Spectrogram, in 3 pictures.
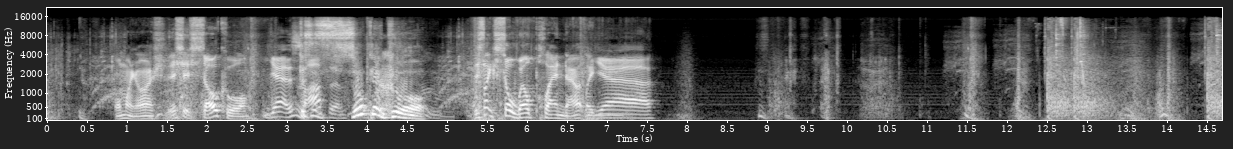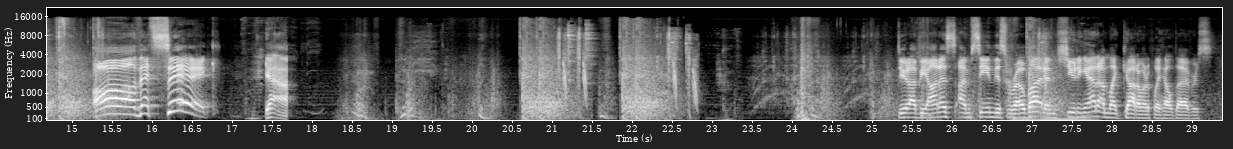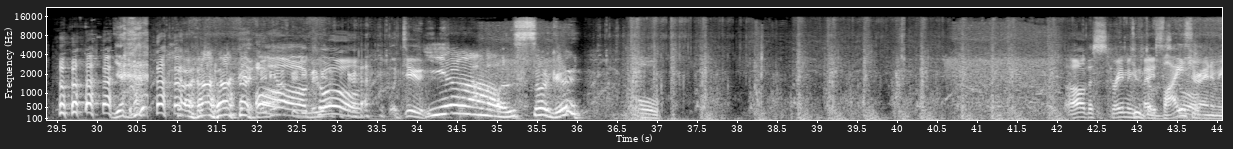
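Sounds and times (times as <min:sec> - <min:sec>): blaster gunfire: 0:20.6 - 0:22.9.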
